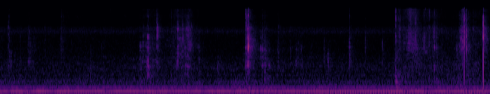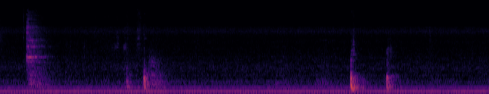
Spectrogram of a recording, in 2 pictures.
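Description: Quiet handling sounds: the paper cocoa bag rustling as it is emptied and set down, then a spoon knocking in a plastic mixing bowl, heard as a few scattered clicks and knocks, the loudest near the end. A steady low hum runs underneath.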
